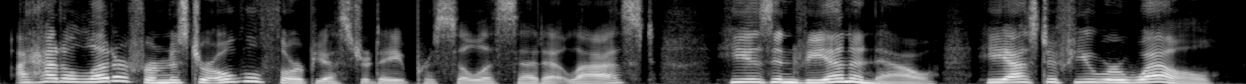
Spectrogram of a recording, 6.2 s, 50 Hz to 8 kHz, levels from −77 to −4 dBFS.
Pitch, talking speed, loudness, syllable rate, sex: 225 Hz, 220 wpm, -16 LUFS, 6.1 syllables/s, female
